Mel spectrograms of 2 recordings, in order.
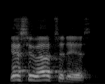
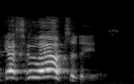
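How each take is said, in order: First: Quiet tease. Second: "Guess who else it is?" loud, with a laugh; loud laughing tease. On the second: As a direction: throw it at the crowd. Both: Acted.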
